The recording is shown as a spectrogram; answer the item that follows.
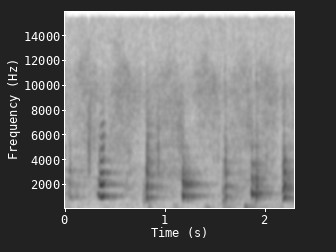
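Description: Whiteboard marker squeaking against the board as equations are written, a short squeak with each stroke, about five in two seconds.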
